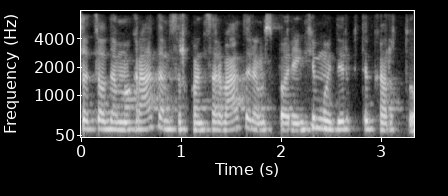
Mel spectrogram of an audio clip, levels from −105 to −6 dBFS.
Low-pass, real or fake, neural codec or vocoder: 7.2 kHz; real; none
